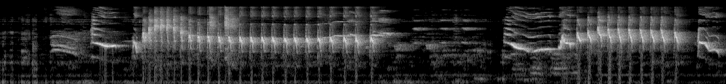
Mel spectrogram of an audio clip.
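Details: Sooty-headed bulbul, loud and harsh in full song: two long rasping buzzy trills of rapid pulses, each lasting about three seconds and introduced by short whistled slurs, with a brief quiet gap between them.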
